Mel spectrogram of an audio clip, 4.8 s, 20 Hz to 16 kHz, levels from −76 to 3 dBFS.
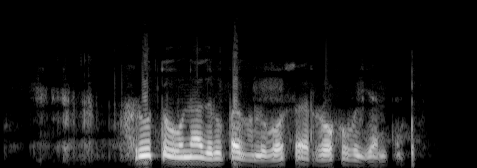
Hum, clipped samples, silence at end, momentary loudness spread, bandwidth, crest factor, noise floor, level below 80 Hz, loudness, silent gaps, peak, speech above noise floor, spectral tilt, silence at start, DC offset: none; under 0.1%; 0.8 s; 23 LU; 5 kHz; 16 dB; -77 dBFS; -70 dBFS; -14 LUFS; none; 0 dBFS; 64 dB; -9 dB/octave; 0.6 s; under 0.1%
